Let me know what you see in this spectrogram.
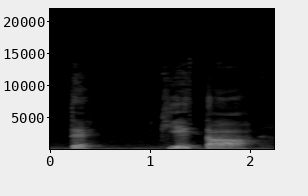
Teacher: You're going to want a really nice dental T here.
